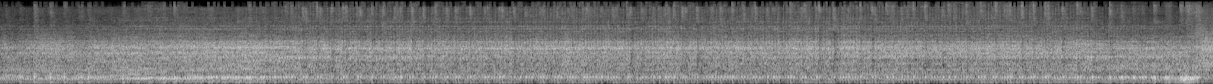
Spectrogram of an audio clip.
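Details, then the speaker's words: 1990 Yamaha Blaster 200 two-stroke quad after air screw adjustment, smoking: buzzing idle sitting high and steady without settling; owner suspects an air leak, possibly a bad left crank seal, unconfirmed. "Almost sounds like an air leak. I wonder if the left crank seal is bad. It's sucking in air from somewhere."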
